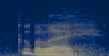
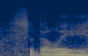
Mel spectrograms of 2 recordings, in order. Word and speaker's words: Cybele: Kubalae, Cybele, Cybele, as we sometimes pronounce them.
